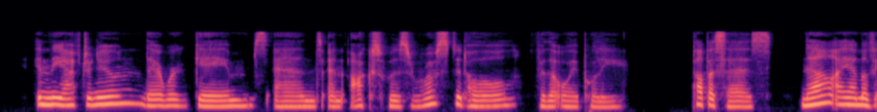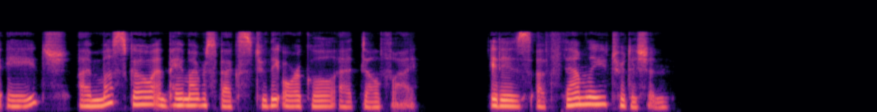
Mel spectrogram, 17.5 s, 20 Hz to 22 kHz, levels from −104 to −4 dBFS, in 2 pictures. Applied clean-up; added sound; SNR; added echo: neural mask model Resemble Enhance denoiser.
